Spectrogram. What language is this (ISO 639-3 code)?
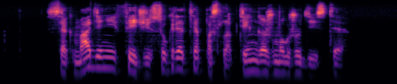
lit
